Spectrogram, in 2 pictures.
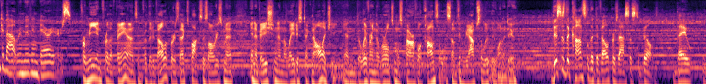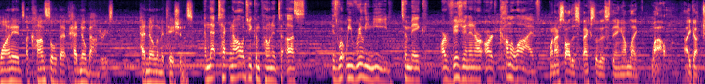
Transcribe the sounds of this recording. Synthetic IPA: ŋkɨbaʊʔ̚ɹimʉvɪ̃ŋbɛɹiə̰˞z̥ | fə˞miɨ̃nfə˞ðəfæ̃nzɨ̃nfə˞ðɨdɨvɛlˠəpə˞zɛksb̥ɑksɨzɔlˠwizmɛ̃ɾ | ɪ̃ɾ̃ɨveɪʃɨ̃nɨ̃nðəleɪɾɨstʰɛk̚nɑlˠəd͡ʒḭɪ̃ndəlɪvə˞ɪ̃ŋðəwɜ˞lˠdzmoʊspʰaʊə˞fl̩ˠkʰɑ̃nsl̩ˠə̰z̥sʌ̃mθɪ̃ŋwiæb̥səlutˡlḭwɑ̰̃ñɨ̰dʉ̰ | ðɪsɨzðɨkʰɑ̃nsl̩ˠðɨt̚d̥ɨvɛlˠəpə˞zæsʌstʰɨbɪlˠd̚ | ðeɪ | wɑ̃ɾ̃ɪɾəkʰɑ̃nsl̩ˠðɨt̚hɨdⁿnoʊbãʊ̃ndə˞iz̥ | hɨdⁿnoʊlɪ̃mɨtʰeɪʃɨ̰̃nz̥ | ɨ̃nðɨtʰɛk̚nɑlˠəd͡ʒikʰm̩pʰõʊ̃ñɨ̃ntʰɨʔʌs | ɨzwʌʔwiɹɪlˠinid̚ | tʰɨmeɪk | ʔaʊə˞vɪʒɨ̃nɨ̃naʊə˞ʔɑɹt̚kʰʌ̃məlaɪv̥ | wə̃ñaɪsɔðɨspɛksʌvðɪsθɪ̃ŋãɪ̃mlaɪk | wa̰ʊ | ʔa̰ɪɡɑ̰t

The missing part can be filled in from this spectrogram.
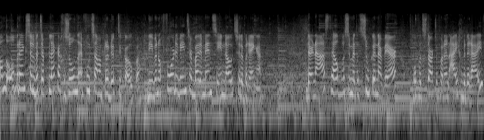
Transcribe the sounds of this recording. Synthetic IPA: ɑndəɔp̚brɛŋstsɵlənʋətɛɹplɛkəχəzɔndəɛnvutsaːməprowdɵk̚təkowpəndiʋənɔχfʊːɹdəʋɪntəɹbɛjdəmɛnsəɪnːowtsɵləbrɛŋən | daːɹnaːstɦɛlˠpəʋəzəmɛtɦətsukənaːɹʋɛɹk | ɔfɦətstɑɹtənvɑnɦɵnʔɛ̰jχəbədrɛjf

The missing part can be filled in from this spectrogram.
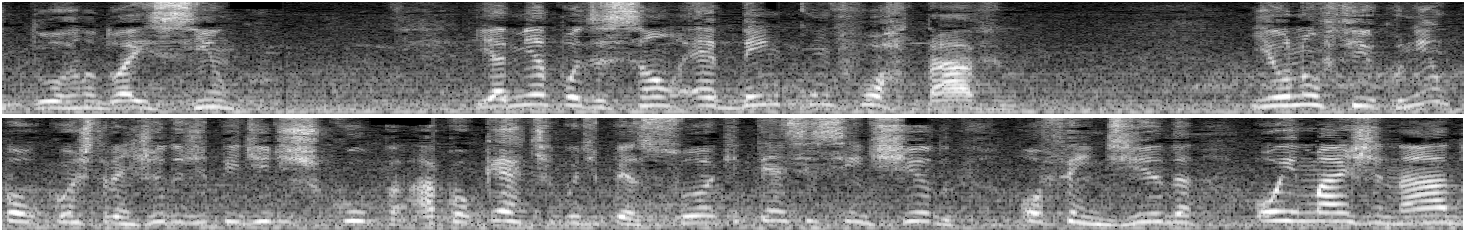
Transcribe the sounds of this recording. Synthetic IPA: et̪oɾnʊd̪ʊajsĩkʊ | ɪɐmĩɲɐpozisɐ̃w̃ɛbẽj̃kõfoɾt̪avew | ɪewnɐ̃w̃fikʊnẽj̃ũpowkʊkõʃt̪ɾɐ̃ʒid̪ʊd͡ʒɪpid͡ʒiɾd͡ʒiʃkuwpɐʔɐ̰kwawkɛɾt͡ʃipʊd͡ʒɪpesoɐkɪt̪ẽjɲɐsɪsẽnt͡ʃid̪ʊ | ofẽnd͡ʒid̪ɐ | owimaʒinad̪

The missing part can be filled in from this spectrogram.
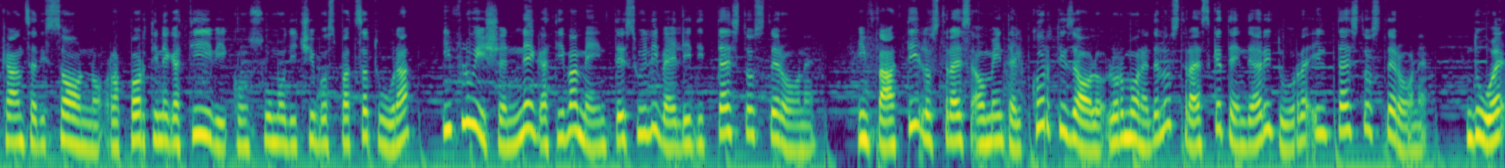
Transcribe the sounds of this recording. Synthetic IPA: kant̪sad̪isɔnːorapːɔrt̪ineɡat̪iːvikonsuːmod̪it͡ʃiːbospat̪sːat̪uːɾa | iɱfluiʃːeneɡat̪ivament̪esuilivɛlːid̪it̪ɛst̪ost̪eɾoːne | iɱfat̪ːilost̪ɾɛsa̰wment̪ailkort̪izɔːlo̰lormoːned̪elːost̪ɾɛsket̪ːɛnd̪earid̪urːḛʔilt̪ɛst̪ost̪eɾoːnḛ | d̪uːe

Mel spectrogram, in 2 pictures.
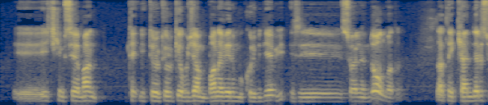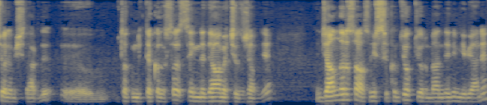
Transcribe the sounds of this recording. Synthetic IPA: ɛ̰ːhit͡ʃcʰimseɛbæn | t̪ʰɛc̚nic̚lʲɛøkʲʰølʲykjapɯd͡ʒambanave̞ɾimbukʰulʲbid̪ijɛbi | sø̞jlʲenmd̪ɛo̞lˠmad̪ɯn | za̰ːt̪ʰæncʰɛnd̪ileɾisø̞jlʲemiʃlʲæɾd̪ɪɯ̰but̪ʰakɯmlʲˠic̚t̪ʲːɛkʰalˠɯɾsase̞ninʲːɛd̪e̞vaːmɛt̪̚ːt͡ʃʰazɯd͡ʒamd̪ijɛ | d͡ʒanlˠaɾɯsaːlˠsɯnhit͡ʃsɯkʰɯnt̪ʰɯjo̞k̪̚yjo̞ɾumbænd̪e̞d̪iːmɟibijaːnɪ

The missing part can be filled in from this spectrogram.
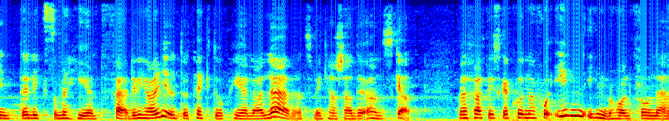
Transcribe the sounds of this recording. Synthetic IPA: ɪnt̪əlɪksɔmæɾheːlt̪fæːɖɪvɪhaɾjʊɪnt̪ət̪ʰɛkːt̪ɵpːheːlalɛːnə̰t̪sɔmvɪkʰanʂəhad̪ːəʔœnska̰t̪ | mɛnfœɾat̪vɪskakʰɵnːafo̰ːʔɪnːɪnːəɦɔlːfɾɔnlɛː

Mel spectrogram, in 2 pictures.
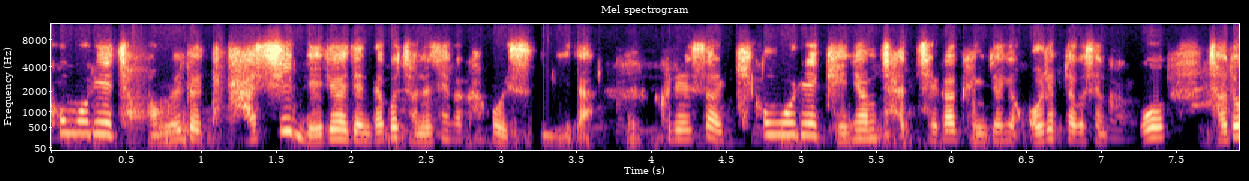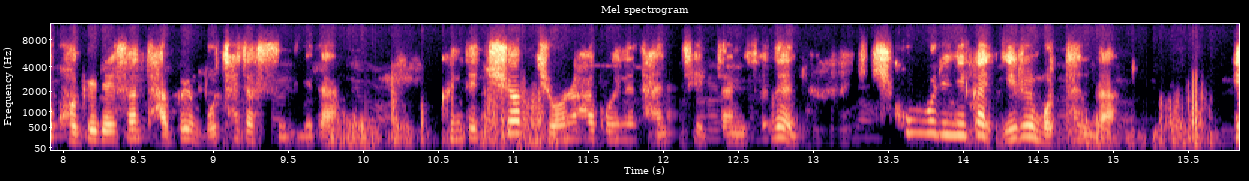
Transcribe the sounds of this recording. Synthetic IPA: kʰi̥kʰomuɾie̞t͡ɕʌŋɯdɯɭtaɕʰine̞ɾjʌjadwe̞ndaɡot͡ɕʌnɯnsʰe̞ŋɡakʰaɡois͈ɯmɲida̰ | kɯɾe̞sʰʌkʰi̥kʰomuɾie̞ke̞ɲʌmt͡ɕat͡ɕʰe̞ɡakwe̞ŋd͡ʑaŋiʔʌɾjʌp̚t͈aɡosʰe̞ŋɡakɡot͡ɕʌdokʌɡiede̞ːsʰʌntabɯɭmot͡ɕʰad͡ʑʌs͈ɯmɲidakɯnde̞t͡ɕʰiʌp̚t͡ɕiwʌnɯɭɦaɡoinːɯntant͡ɕʰeip̚t͡ɕ͈aŋe̞sʰʌnɯn | kʰi̥kʰomuɾiɲik͈anʔiɾɯɭmotʰanda | i

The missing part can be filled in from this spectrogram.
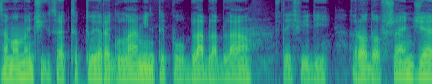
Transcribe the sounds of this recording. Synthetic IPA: zamɔmɛnt͡ɕiiɡzaːk̚t̪sɛp̚t̪ujɛɾɛɡulamʲint̪ɘpublablablaft̪ɛjxfʲilʲi | ɾɔd̪ɔfʂɛɲd͡ʑɛ

